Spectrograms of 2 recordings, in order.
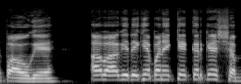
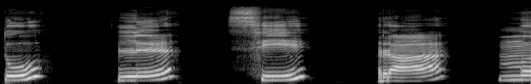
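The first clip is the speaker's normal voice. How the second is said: syllable by syllable; much slower than usual. Shown as a demonstration. Teacher sounding out a word for learners, syllable by syllable. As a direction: separate drawn-out syllables with long gaps. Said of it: "एक एक अक्षर का उच्चारण करके".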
